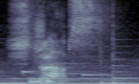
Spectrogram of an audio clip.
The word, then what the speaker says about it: Schnapps: Schnapps. This one I also mentioned in my video on alcohol culture. In German, we spell it like this and say Schnapps, and it means hard liquor.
